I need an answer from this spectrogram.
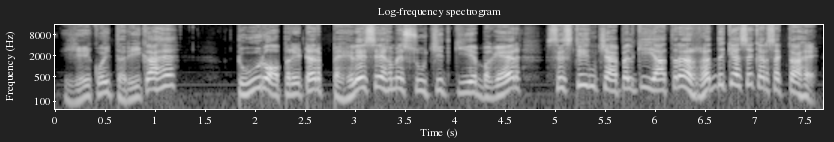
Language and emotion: Hindi, angry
